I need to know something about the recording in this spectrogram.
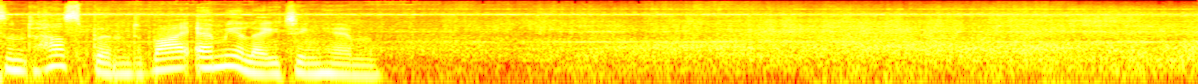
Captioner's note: helicopter whirring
